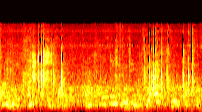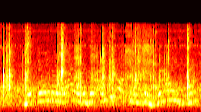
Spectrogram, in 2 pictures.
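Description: A baby's soft, wavering babbling and humming while he handles and chews a paper postcard. The card's paper crackles in many sharp little clicks.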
